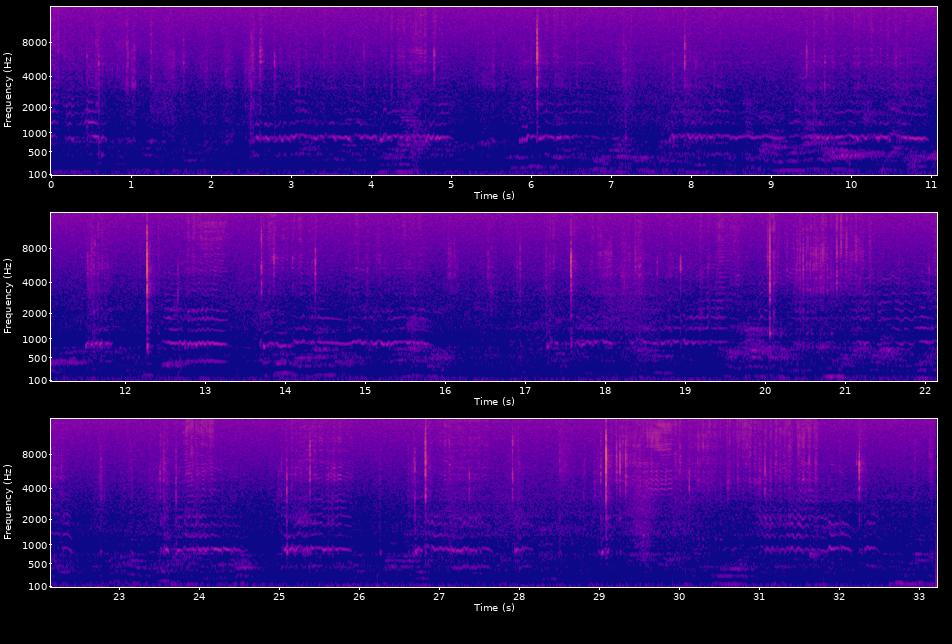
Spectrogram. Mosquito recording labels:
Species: Anopheles arabiensis; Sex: female; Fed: unfed; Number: one; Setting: cup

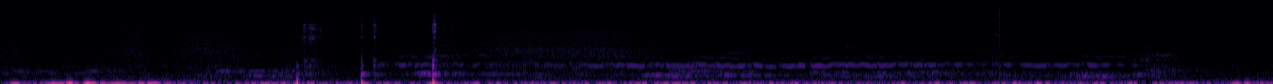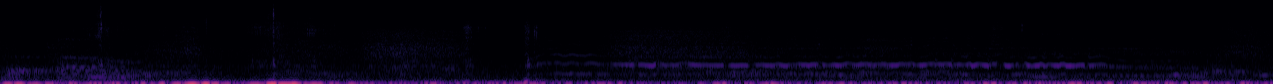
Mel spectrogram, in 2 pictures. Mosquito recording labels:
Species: Culex pipiens complex; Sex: female; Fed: unfed; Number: one; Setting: cup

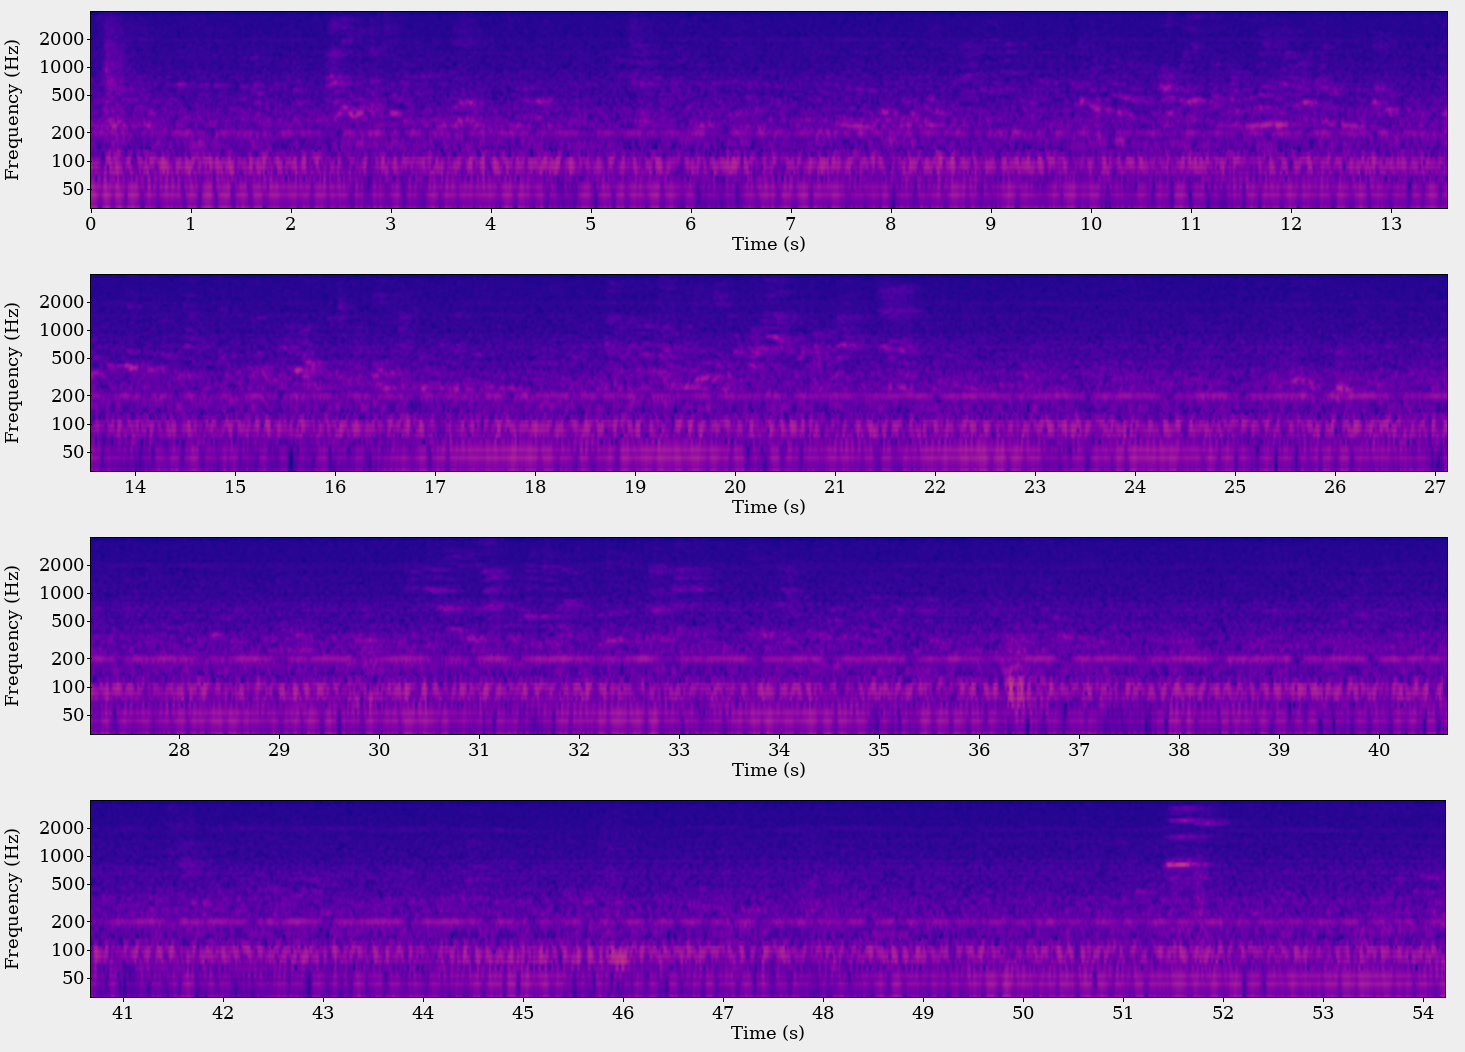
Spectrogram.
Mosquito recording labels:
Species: no mosquito; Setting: insect culture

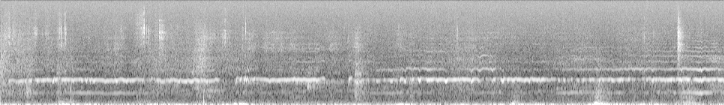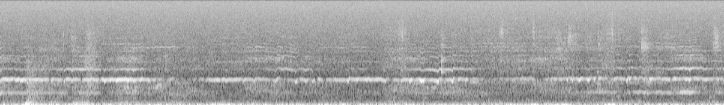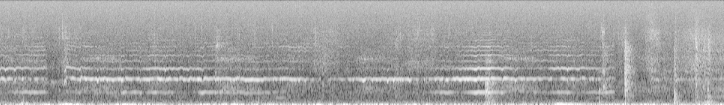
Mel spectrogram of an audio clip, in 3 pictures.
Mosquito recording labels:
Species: Anopheles funestus s.s.; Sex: female; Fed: unfed; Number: one; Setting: cup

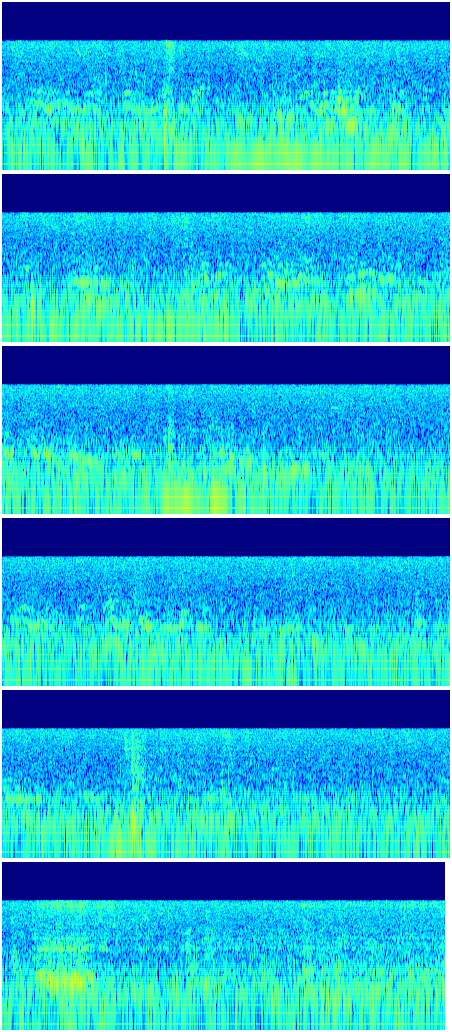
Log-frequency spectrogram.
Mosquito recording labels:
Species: no mosquito; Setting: insect culture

